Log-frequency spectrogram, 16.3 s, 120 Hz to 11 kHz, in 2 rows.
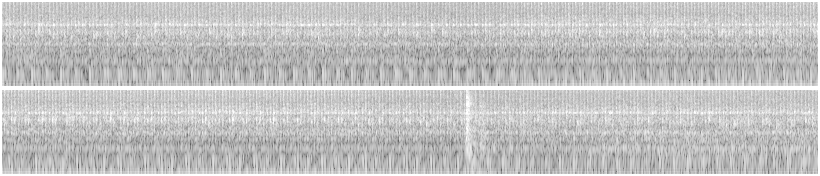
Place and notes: Nowe Warpno, Polska - boat arriving to port
Nowe Warpno, Poland, 20 August 2015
